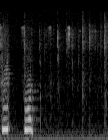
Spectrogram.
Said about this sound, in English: So I'm going to use my Bluetooth keyboard, of course, because it's faster. Type my password.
